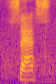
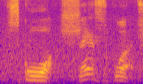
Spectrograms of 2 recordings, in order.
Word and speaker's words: Sasquatch: Please, Sasquatch. Sasquatch. 2 syllables.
